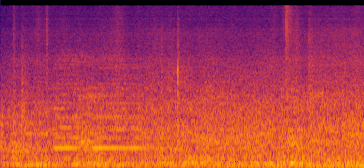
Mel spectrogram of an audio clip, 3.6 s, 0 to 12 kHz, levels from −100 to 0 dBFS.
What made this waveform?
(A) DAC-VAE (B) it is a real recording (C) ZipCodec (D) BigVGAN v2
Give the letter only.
A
